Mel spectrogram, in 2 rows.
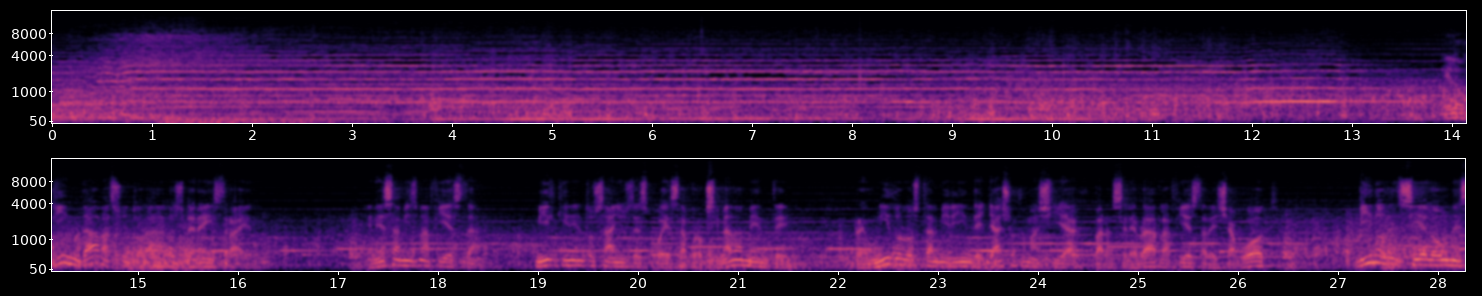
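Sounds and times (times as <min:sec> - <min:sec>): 
loud sustained shofar blast: 0:00.0 - 0:14.4
deep rumbling: 0:00.0 - 0:28.2
speech: 0:14.6 - 0:16.3, 0:17.4 - 0:28.2.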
